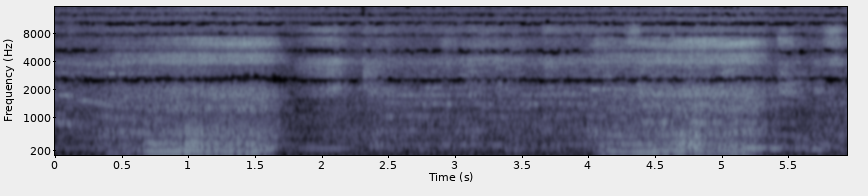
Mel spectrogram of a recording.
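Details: Snoring: two loud, rough, rattling snores on breathing in, a few seconds apart, with quieter breathing between and a faint steady room hum.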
